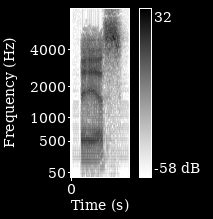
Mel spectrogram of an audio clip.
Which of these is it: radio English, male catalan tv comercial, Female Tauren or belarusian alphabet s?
belarusian alphabet s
